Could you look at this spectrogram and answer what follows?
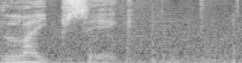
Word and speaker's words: Leipzig: heaviest ever defeat at Leipzig the battle of the nation okay Leipzig I think I've been pronouncing it leap City this whole time so now I'm correcting myself Leipzig Leipzig one of these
